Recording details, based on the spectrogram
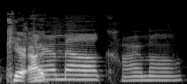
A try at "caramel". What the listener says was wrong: No, you take that A out of it. It's spelled Caramel.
